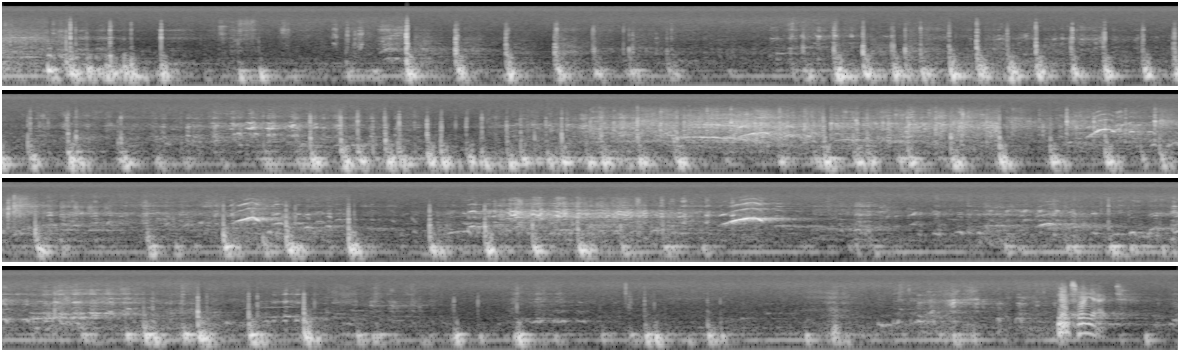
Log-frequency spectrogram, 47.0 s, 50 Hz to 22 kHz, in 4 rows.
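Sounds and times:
audience voices: 0.0 - 1.2, 6.5 - 39.4.

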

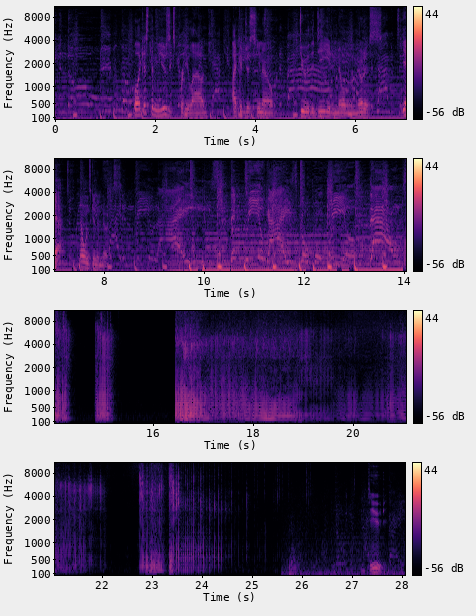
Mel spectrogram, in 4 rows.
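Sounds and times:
fart: 14.0 - 15.3, 16.4 - 25.6.

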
